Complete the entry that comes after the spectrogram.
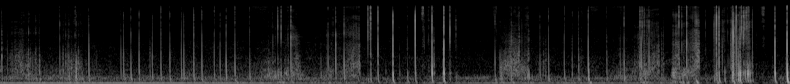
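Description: Long acrylic nails scratch and tap quickly across a large, flat black leather (possibly faux leather) panel with double-stitched seams and a solid backing. Dry, bright clicks and scraping strokes sit over a steady low hum. The taps grow sharper and louder toward the end.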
